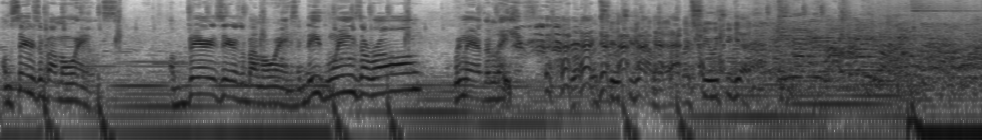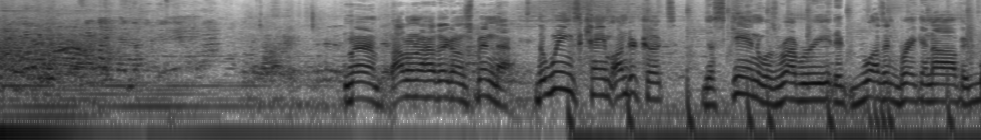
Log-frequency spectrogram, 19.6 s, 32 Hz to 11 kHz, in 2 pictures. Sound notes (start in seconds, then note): 5.5 laughs; 8.0 customers chattering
